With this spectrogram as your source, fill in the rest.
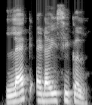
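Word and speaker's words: lackadaisical: लैक एडाइसियल, एडाइसियल, एडाइसिकल, लैक एडाइसिकल, है ना, ये है पूरा इसका प्रोनाउंसिएशन।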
